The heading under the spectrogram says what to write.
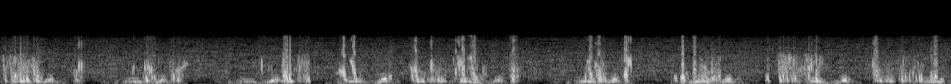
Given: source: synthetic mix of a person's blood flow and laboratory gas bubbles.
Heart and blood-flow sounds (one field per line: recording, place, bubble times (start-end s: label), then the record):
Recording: Doppler ultrasound of blood flow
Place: precordium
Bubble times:
0.00-0.43 s: bubbles
0.73-0.85 s: bubbles
1.32-1.36 s: bubbles
1.42-1.62 s: bubbles
1.69-1.89 s: bubbles
2.58-3.11 s: bubbles
3.35-3.61 s: bubbles
3.88-3.94 s: bubbles
4.08-4.48 s: bubbles
4.50-4.88 s: bubbles
5.09-5.21 s: bubbles
5.82-6.09 s: bubbles
6.21-6.35 s: bubbles
6.71-6.88 s: bubbles
6.92-7.22 s: bubbles
7.65-7.71 s: bubbles
7.76-8.24 s: bubbles
8.71-8.96 s: bubbles
8.98-9.25 s: bubbles
9.28-9.45 s: bubbles
From the record:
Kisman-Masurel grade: 243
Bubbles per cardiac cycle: several, 3 to 8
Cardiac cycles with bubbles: 100%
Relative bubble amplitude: loud (0.450 to 0.775)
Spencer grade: 3 (all of the cardiac periods contain showers or single bubble signals, but not dominating or overriding the cardiac motion signals)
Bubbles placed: only in the low amplitude regions of the cardiac cycle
